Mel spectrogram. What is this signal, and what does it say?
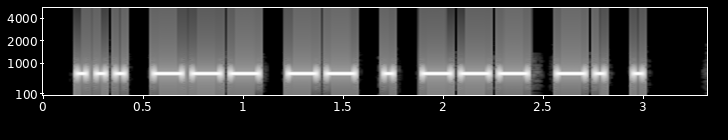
Morse code, heard as a keyed tone, about 25 wpm, 700 Hz. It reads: SOMEONE
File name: Pinocchio / Pinocchio ch1 25 25 ik1hge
